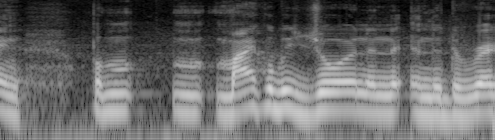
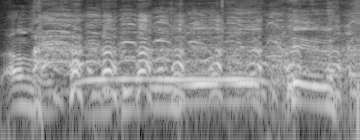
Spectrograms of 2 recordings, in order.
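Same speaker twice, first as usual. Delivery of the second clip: laughing; 6 semitones higher, 6 dB louder, much slower than usual. Real, not acted. Laughing at daughter's boast.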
